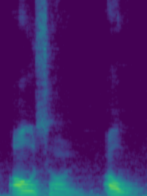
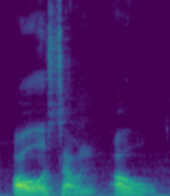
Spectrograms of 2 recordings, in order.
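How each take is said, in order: Both takes have the same delivery.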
